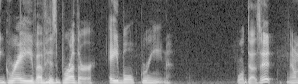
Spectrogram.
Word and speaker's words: Greene: The Green with a silent e on the end. So, G re e.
